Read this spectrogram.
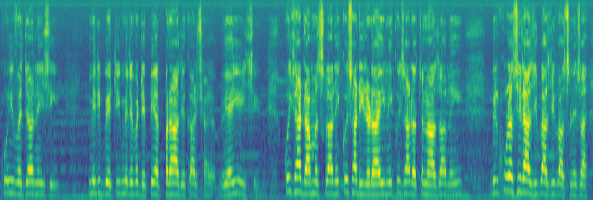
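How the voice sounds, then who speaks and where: A woman's voice: mid-range voice, steady tone, moderate pace, faint music behind. Grieving older Punjabi-speaking woman pleading. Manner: pleading, repetitive, emotional. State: grief-stricken. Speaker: mother of the victim. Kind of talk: grieving testimony to a reporter.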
